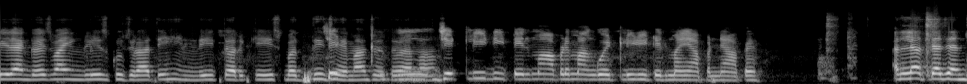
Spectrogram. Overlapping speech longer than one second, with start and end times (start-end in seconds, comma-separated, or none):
none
